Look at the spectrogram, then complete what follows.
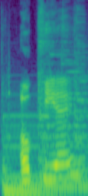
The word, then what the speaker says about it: Okiie: Okier. Is that how you pronounce that? Okier. Oki.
